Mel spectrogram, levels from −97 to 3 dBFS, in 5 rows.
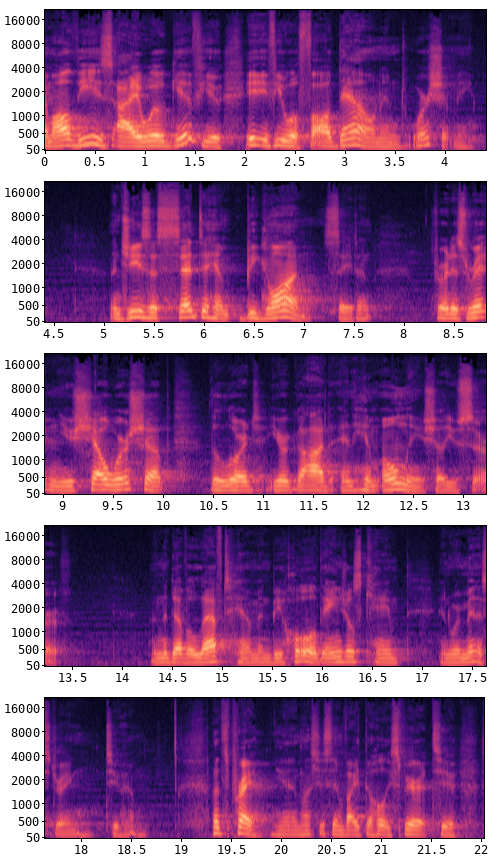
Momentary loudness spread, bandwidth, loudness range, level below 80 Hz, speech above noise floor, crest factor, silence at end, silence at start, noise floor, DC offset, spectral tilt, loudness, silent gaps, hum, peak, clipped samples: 14 LU; over 20 kHz; 5 LU; -62 dBFS; 37 dB; 20 dB; 0.15 s; 0 s; -58 dBFS; under 0.1%; -6 dB/octave; -21 LUFS; none; none; -2 dBFS; under 0.1%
